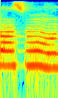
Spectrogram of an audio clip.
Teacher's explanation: انتبه إلى ترقيق السين، يعني طلعت منك صاد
